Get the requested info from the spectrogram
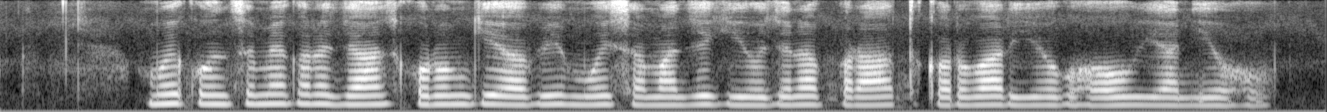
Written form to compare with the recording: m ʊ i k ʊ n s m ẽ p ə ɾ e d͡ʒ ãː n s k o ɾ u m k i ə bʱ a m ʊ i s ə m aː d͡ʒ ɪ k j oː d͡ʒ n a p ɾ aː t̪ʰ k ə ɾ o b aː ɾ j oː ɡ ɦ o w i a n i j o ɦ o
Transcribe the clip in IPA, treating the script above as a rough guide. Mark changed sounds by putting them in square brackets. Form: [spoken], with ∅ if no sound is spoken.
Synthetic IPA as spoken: m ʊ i k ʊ n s m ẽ [k] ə ɾ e d͡ʒ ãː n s k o ɾ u m k i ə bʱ [i] m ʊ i s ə m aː d͡ʒ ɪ k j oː d͡ʒ n a p ɾ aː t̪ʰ k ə ɾ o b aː ɾ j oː ɡ ɦ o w [j] a n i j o ɦ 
